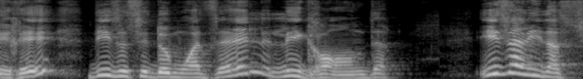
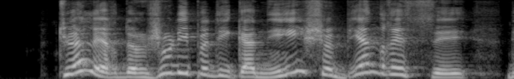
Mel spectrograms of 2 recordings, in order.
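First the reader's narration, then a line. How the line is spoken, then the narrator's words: Laughing. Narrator (French): dit Ferdine en riant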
